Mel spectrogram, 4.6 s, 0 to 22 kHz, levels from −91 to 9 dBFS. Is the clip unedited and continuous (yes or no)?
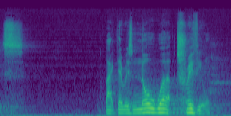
yes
